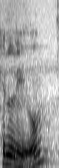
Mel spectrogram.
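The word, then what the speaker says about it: helium: 이게 뭐냐면 그냥 그대로 그냥 뭐 발음 나는 대로 읽는 건데, 정확한 발음은 힐리움입니다. 힐리움 아시겠죠? 힐리움.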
